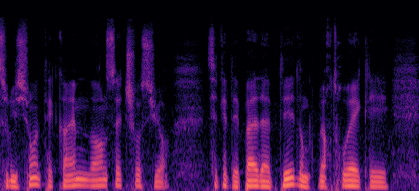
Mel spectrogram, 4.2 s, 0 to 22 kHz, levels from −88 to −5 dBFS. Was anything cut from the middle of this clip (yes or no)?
yes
